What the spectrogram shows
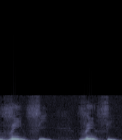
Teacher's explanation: o Z e o C, que são fonemas muito próximos ali, e cria um choque, parece que você vai fazer zzz. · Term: choque fonético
